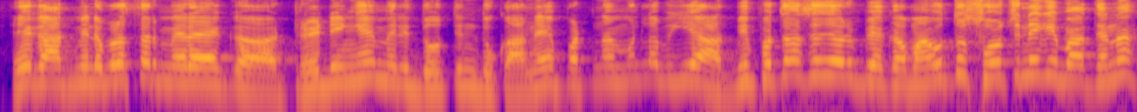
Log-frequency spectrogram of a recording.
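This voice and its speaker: A man's voice: very high voice, fast. A man giving a motivational sales training talk, telling anecdotes and acting out dialogue with jokes. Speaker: network marketing trainer.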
